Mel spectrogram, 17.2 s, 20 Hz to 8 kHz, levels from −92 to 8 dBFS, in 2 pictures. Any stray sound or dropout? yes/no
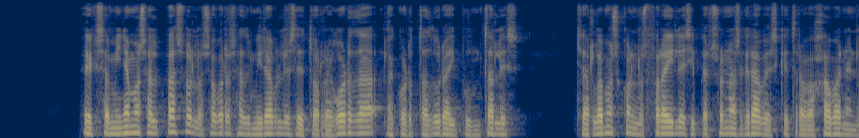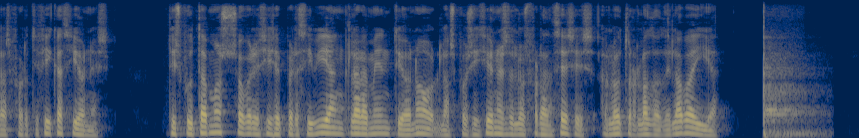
yes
